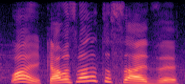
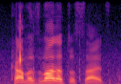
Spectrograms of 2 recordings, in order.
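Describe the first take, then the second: First: "כמה זמן את עושה את זה?" said higher, rising up insecurely at the end. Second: "כמה זמן את עושה את זה?" lower, settling down at the end like a statement; falling tone. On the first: Coach demonstrating the wrong insecure tone, higher rising question. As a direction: push the pitch up toward the end like an unsure question. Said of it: "הטון דיבור עולה למעלה". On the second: Coach demonstrating the right confident tone, lower falling end. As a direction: drop the pitch down at "זה", confident and grounded. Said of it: "יורד למטה זה". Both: Shown as a demonstration.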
